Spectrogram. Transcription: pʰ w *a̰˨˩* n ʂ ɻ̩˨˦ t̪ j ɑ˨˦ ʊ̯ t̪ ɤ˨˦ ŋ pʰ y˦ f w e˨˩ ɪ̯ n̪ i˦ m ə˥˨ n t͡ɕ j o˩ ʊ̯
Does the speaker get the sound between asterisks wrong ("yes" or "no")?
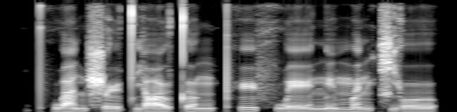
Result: yes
